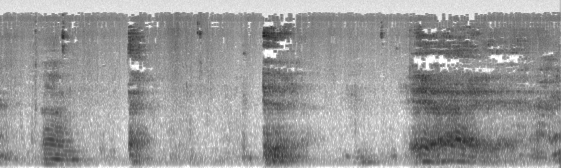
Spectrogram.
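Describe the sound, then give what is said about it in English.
Someone clears their throat several times before singing, four gruff, rasping bursts separated by short pauses, the last one longer and more drawn out than the rest. “Sorry, I got to clear my throat before I sing.”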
